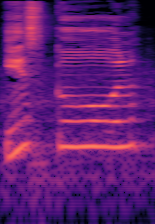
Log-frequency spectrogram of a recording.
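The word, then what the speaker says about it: school: है हमारा साइलेंट है, यहाँ पर C को हम का साउंड देंगे, इसके लिए हमने यहाँ पर का लिखा, और यहाँ पर H साइलेंट है इसलिए H का यहाँ पर हा नहीं लिखा जाएगा।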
